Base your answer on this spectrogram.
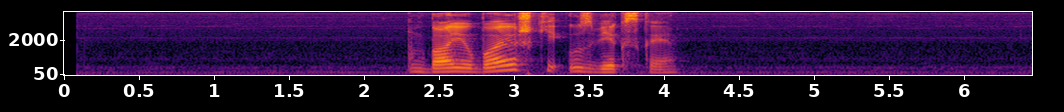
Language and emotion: Russian, neutral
